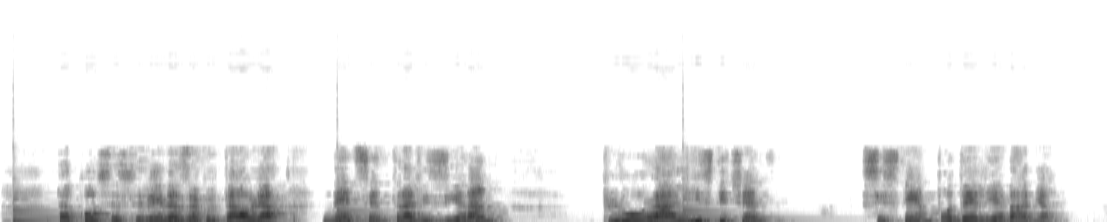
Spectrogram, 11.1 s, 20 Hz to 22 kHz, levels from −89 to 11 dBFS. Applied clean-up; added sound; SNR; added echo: none; Plucked string instrument; 19 dB; none.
